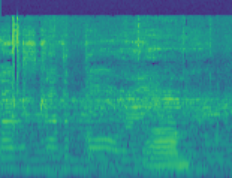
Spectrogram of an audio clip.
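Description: Music from an FM radio station playing at low volume through the car stereo.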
